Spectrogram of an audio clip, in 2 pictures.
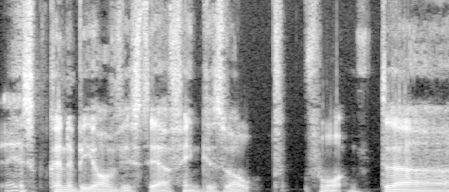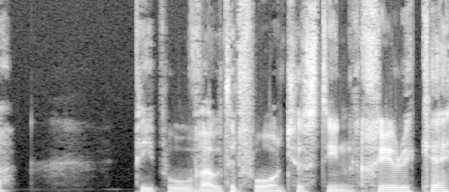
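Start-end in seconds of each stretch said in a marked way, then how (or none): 5.5-6.7 played-up, put-on Flemish-accented pronunciation. Naming the winner of a cycling award vote: flemish accent impression. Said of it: "That's my best Flemish impression".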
